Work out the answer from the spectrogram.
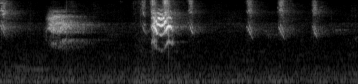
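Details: Female double-collared seedeater calls used to stimulate a male's singing: a drawn-out hissing note, a single loud harsh chirp, then three soft, evenly spaced high ticks.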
